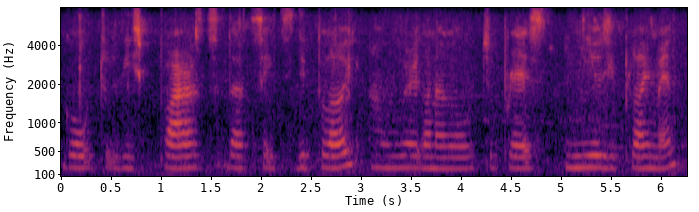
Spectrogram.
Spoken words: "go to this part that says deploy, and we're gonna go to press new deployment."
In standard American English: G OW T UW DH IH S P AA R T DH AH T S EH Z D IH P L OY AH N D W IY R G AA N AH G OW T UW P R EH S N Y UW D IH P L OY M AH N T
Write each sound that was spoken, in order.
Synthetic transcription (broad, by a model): G OW T UW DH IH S P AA R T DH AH T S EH S D IH P L OY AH N W IY R G AA N AH G OW T UW P R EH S N Y UW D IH P L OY M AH N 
